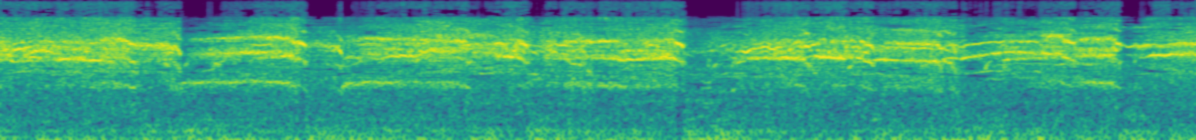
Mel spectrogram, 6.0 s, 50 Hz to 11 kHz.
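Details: Peregrine falcon at its Madrid nest, 6 May 2016, the female delivering a pigeon: a string of loud, rasping wails, each lasting under a second, separated by short breaks, with faint hiss behind.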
